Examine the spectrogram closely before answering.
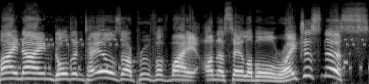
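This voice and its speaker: A booming, put-on character voice, female-sounding and fairly high for a woman, at a moderate pace over clear background noise. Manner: grandiose, heroic.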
